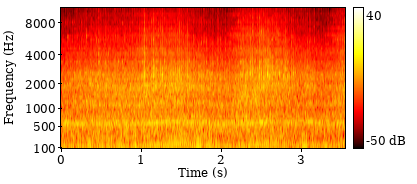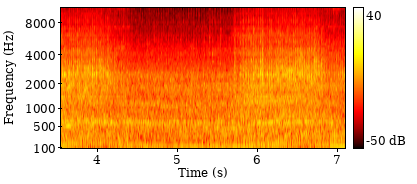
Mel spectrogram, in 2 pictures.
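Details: 1926 Ford Model T after tightening the muffler underneath: even idle with soft, regular chuff and gentle rise and fall, no knocks or rattles; doesn't sound bad at all, healthy normal idle.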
